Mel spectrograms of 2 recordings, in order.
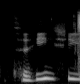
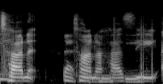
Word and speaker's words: Ta-Nehisi: Tahishi? – Ta-Nehisi.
